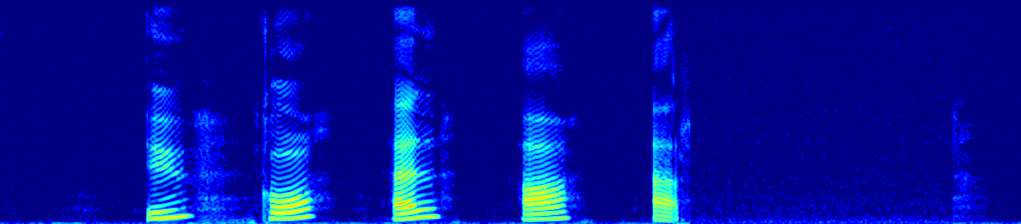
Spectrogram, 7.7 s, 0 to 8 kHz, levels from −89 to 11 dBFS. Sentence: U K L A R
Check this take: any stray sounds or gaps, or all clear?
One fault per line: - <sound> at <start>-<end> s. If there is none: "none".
none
